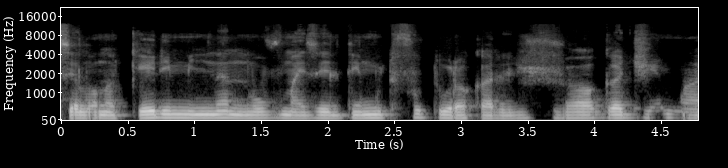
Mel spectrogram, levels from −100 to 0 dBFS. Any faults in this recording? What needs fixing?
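No technical faults can be heard in this speech recording, so nothing needs to be fixed. No prevention step is called for.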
